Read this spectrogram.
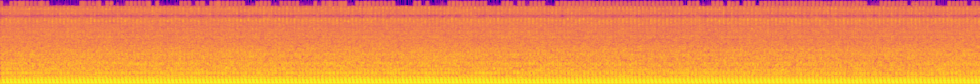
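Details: Yard King snowblower that would not start, small engine at full throttle with choke on, loud drone with uneven lumpy beat that evens out somewhat while the high and low carburetor mixture screws are set; carburetor was not tuned correctly.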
